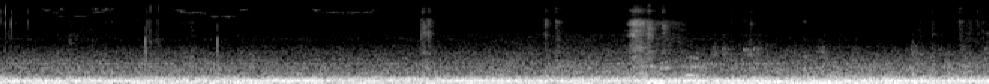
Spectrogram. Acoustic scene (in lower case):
bus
